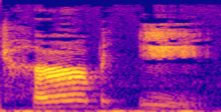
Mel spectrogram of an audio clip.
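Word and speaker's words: H.E.R.B.I.E.: Now, rather than using another Marvel character, they came up with the idea of Herb E. That's how it's supposed to be pronounced. Herb E.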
